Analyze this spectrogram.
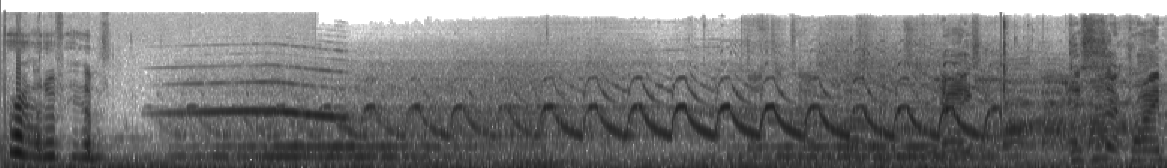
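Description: A police siren wails, then yelps rapidly up and down.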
